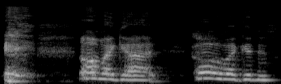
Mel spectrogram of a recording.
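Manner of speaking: high voice through laughter; laughing. Real, not acted. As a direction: gasp it out, still cracking up. Still in laughing fit.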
